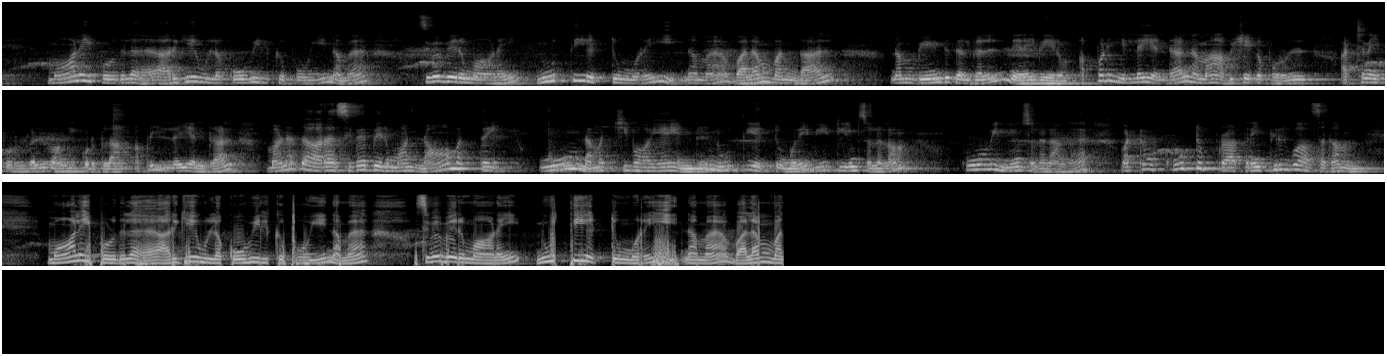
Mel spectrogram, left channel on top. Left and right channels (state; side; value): drops out; right; at 7.9 s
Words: மாலை பொழுதில் அருகே உள்ள கோவிலுக்கு போய் நம்ம சிவபெருமானை 108 முறை நம்ம வலம் வந்தால் நம் வேண்டுதல்கள் நிறைவேறும். அப்படி இல்லை என்றால் நம்ம அபிஷேக பொருள், அர்ச்சனை பொருள்கள் வாங்கி கொடுக்கலாம். அப்படி இல்லை என்றால் மனதார சிவபெருமான் நாமத்தை ஓம் நமச்சிவாய என்று 108 முறை வீட்லேயும் சொல்லலாம், கோவில்லையும் சொல்லலாங்க. மற்றும் கூட்டு பிரார்த்தனை திருவாசகம்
